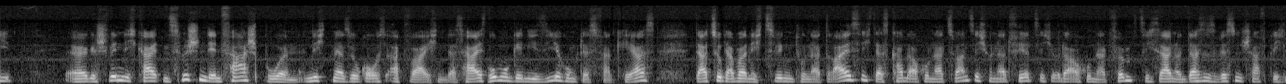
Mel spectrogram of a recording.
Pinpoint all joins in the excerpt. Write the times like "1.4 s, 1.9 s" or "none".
4.9 s, 7.2 s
